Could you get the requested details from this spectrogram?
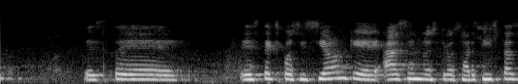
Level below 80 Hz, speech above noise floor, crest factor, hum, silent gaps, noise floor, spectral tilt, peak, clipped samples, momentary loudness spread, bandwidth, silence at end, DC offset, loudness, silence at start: -58 dBFS; 30 dB; 14 dB; none; none; -45 dBFS; -7.5 dB/octave; -2 dBFS; under 0.1%; 8 LU; 7.6 kHz; 0 s; under 0.1%; -16 LUFS; 0 s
